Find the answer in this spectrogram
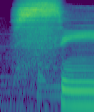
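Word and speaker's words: س: Scene. Please don't forget to produce whistle sound in this letter. Whistle sound is very important scene because whistle sound is characteristics of scene.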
